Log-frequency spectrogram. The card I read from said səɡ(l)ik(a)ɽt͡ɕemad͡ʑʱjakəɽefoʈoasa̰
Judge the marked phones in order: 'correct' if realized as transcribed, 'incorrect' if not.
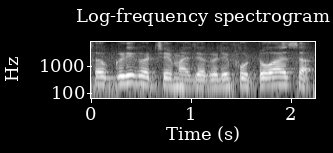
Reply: incorrect, incorrect

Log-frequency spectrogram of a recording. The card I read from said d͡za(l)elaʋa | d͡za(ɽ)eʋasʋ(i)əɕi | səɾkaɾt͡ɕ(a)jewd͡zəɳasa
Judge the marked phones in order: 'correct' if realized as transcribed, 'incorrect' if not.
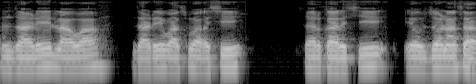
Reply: incorrect, correct, incorrect, incorrect

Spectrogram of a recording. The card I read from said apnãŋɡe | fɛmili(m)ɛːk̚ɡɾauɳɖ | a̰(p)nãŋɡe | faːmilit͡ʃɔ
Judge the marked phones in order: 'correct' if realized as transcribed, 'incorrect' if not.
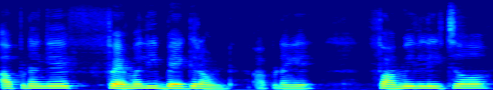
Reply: incorrect, correct

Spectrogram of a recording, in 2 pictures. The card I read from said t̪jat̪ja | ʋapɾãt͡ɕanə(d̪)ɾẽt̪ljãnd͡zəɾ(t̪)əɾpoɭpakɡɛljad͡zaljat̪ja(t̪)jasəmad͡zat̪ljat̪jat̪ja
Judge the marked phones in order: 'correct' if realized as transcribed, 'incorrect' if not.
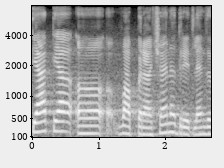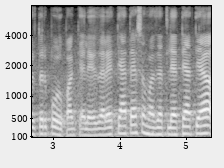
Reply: correct, correct, correct

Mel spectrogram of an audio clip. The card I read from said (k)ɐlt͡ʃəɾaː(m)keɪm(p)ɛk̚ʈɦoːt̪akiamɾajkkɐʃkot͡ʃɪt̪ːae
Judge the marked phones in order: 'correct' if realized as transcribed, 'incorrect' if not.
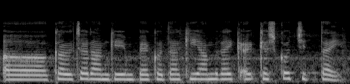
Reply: correct, correct, correct

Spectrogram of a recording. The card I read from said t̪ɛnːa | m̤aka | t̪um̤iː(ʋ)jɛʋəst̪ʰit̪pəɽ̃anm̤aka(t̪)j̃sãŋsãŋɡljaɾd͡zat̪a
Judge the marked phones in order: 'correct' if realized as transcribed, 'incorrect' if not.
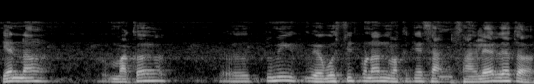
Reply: correct, correct

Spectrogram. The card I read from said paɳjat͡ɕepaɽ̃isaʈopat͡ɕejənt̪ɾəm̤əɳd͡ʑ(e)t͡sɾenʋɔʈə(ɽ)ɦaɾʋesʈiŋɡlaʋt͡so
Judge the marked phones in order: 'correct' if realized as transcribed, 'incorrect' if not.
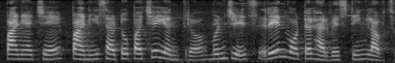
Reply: correct, incorrect

